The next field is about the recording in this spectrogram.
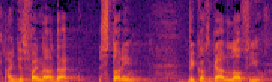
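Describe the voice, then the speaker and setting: A man with a loud voice and preaches in an informal, conversational way, repeating short phrases for emphasis. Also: mid-range voice, fairly even intonation, unhurried. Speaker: preacher leading a church service.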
